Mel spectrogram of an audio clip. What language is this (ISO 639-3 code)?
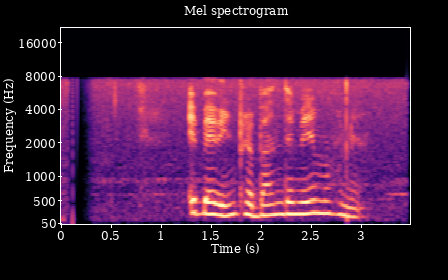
sin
